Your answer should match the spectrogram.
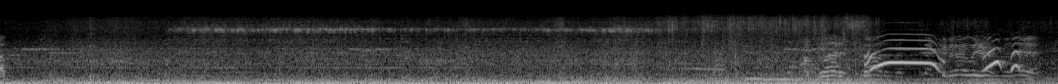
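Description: Steady low drone of a sailing catamaran's engine while motoring. About nine seconds in, a long pitched, voice-like note sounds over it.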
